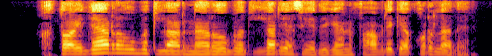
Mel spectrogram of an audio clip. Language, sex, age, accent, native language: Uzbek, male, 18-24, Jizzax, Uzbek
